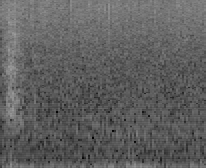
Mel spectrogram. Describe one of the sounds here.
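A horse's hooves thud on the ground.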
